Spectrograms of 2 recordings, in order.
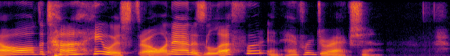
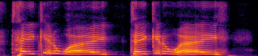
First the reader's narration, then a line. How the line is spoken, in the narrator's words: shaking like a leaf, the cold sweat streaming out of every pore, and gasping and saying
